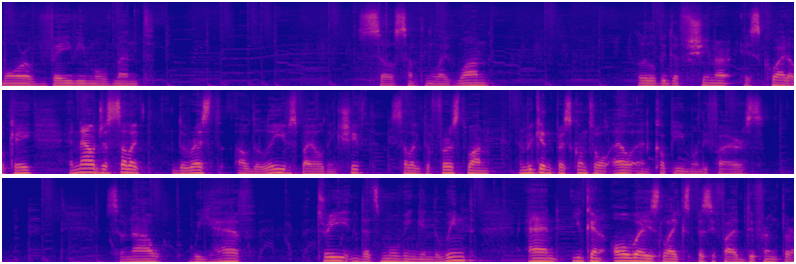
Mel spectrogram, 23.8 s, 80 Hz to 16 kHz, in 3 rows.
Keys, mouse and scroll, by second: 0.1-1.2 drag, 1.5-3.4 drag, 3.6 space, 6.9-7.7 middle drag, 7.7-8.6 scroll down 1, 8.6 click, 9.8 shift+click, 11.3 shift+click, 12.9 ctrl+l, 13.6 ctrl+l, 17.1 click, 17.7-18.7 scroll down 1, 18.7-20.0 middle drag, 20.7 click.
